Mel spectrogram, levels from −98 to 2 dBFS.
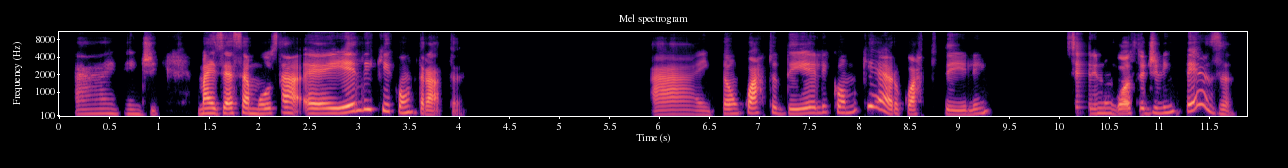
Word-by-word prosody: Ah 180 +2 -11
entendi, 170 -5 -8 0.4
mas 190 +1 +4
essa 195 +1 +5
moça 190 +3 +2
é 190 0 +4
ele 260 - +5
que 330 -5 -5
contrata. 230 -2 -2 1.9
Ah, 165 +1 -2
então 150 +5 -5
o - - -18
quarto 200 +2 +3
dele 195 +6 -1
como 230 +4 -5
que 470 - -1
era - - +2
o - - -24
quarto - - -2
dele, 155 0 -6
hein, 230 +10 -13 0.7
se 215 - -6
ele 180 0 -7
não 195 -1 -10
gosta 195 +2 +1
de 200 +2 -3
limpeza? 240 - -4
195 Hz, 135 wpm, -24 LUFS, 175-215 Hz, 1.9 s, essa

